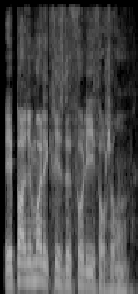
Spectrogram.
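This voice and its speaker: A man's voice: mid-range voice, sing-song, fast, dry recording, studio quality, voice pushed up. A man voicing a stern, grim warrior who speaks curtly and scornfully. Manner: curt, scornful.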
